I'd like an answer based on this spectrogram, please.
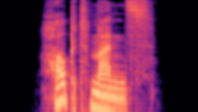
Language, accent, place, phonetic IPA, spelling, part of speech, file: German, Germany, Berlin, [ˈhaʊ̯ptˌmans], Hauptmanns, noun, De-Hauptmanns.ogg
- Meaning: genitive singular of Hauptmann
